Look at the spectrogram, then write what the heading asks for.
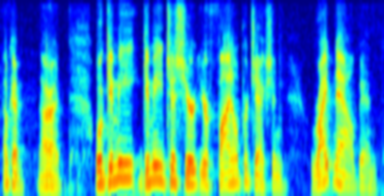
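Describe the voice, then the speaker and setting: A man's voice: medium pitch, animated, unhurried, a bit bright. A man hosting a sports podcast with casual banter, moving the conversation along. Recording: dull lo-fi podcast audio.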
